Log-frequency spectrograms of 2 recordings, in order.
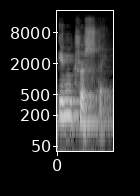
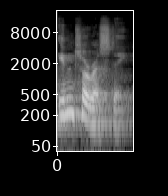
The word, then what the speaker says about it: interesting: word number 11 is interesting this is mispronounced sometimes as interesting but there are only three syllables in tree sting and the stress is on in so the word is interesting number 12 is hotel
